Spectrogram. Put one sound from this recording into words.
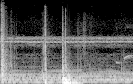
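A body slams hard onto the ground.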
